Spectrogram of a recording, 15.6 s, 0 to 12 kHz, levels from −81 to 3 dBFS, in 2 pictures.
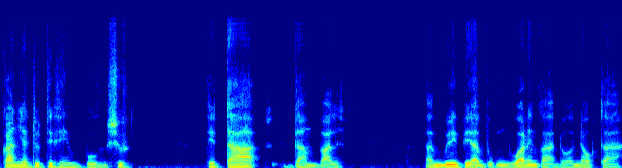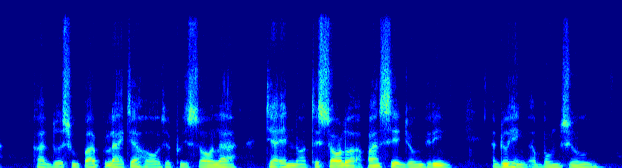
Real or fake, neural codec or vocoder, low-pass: fake; codec, 16 kHz in and 24 kHz out, 0.6 kbps, FocalCodec, streaming, 2048 codes; 10.8 kHz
